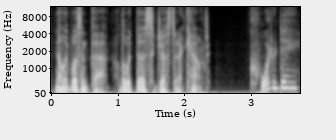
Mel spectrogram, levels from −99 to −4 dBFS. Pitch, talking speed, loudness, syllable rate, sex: 145 Hz, 175 wpm, -18 LUFS, 5.3 syllables/s, male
